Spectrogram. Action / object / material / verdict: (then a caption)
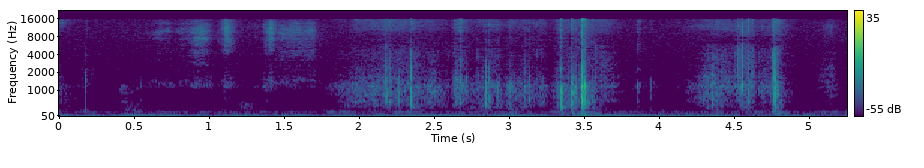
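scrape / deep-pile shag textile carpet brushed with a wooden-pin hairbrush / textile / none. A wooden-pin hairbrush with a wooden back is stroked through the fibres of a large red shaggy textile carpet with deep pile, brushing it. The strokes make a quiet, soft scratchy rustle centred in the mids, with a few sharper brush ticks standing out near the middle and end.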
